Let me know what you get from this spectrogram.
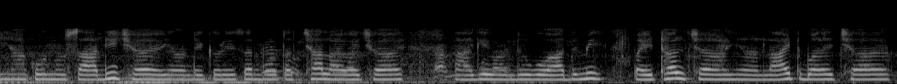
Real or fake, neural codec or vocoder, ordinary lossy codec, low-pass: real; none; none; 5.4 kHz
